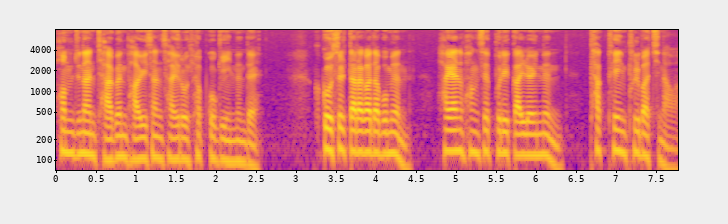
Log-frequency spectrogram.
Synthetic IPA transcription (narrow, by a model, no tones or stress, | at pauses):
hʌmd͡ʑunɦant͡ɕaɡɯnpaɥisʰansʰaiɾoçjʌp̚k͈oɡiːnːɯnde̞ | kɯɡʌsʰɯɭt͈aɾaɡadabomjʌn | hajanɸwaŋsʰe̞pʰɯɾik͈aʎːʌinːɯn | tʰak̚tʰeinpʰuɭbat͡ɕʰina̰wa̰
